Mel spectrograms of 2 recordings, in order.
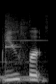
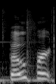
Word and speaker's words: Beaufort: He was enslaved from birth in the McKee household of Beaufort, South Carolina, which is pronounced differently from Beaufort, North Carolina, even though they are both named after the same person.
